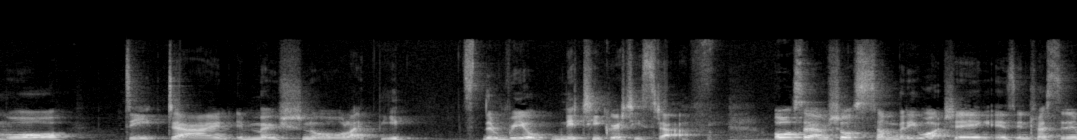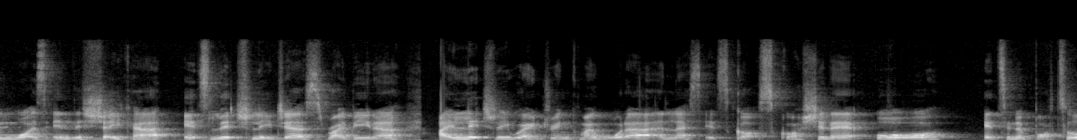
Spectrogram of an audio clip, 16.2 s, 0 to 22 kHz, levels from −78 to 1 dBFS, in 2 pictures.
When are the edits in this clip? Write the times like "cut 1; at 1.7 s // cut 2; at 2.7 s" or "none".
none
